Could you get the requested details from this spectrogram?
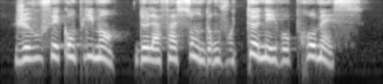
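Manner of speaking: shouted in a big, heavy voice. A guest cries out at the host who received them badly, shouting in a big voice. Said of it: "cria Melchior de sa grosse voix".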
